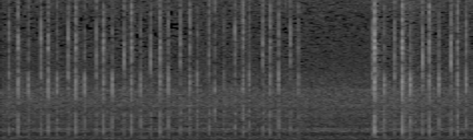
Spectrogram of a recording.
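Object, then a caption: Plastic compact digital camera. Fingertips and short nails tap on the back LCD screen, buttons and casing of a small black plastic compact digital camera with a hollow body. The result is a quick, uneven series of light, dry clicks with bright edges and almost no ring, over a faint steady hiss. Two slightly sharper taps stand out near the end.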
